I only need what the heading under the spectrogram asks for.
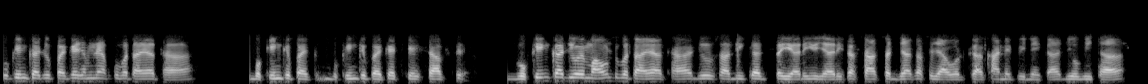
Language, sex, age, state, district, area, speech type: Hindi, male, 45-60, Uttar Pradesh, Mirzapur, urban, conversation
